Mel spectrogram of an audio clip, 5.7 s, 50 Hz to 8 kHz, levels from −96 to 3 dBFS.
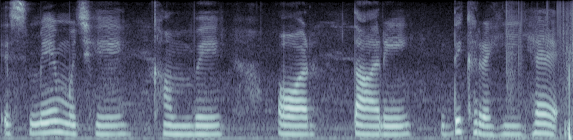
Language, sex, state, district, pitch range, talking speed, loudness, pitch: Hindi, female, Madhya Pradesh, Katni, 180-195 Hz, 85 wpm, -19 LUFS, 180 Hz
